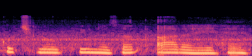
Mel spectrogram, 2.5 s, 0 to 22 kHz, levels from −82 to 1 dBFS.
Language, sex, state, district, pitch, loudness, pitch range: Hindi, female, Madhya Pradesh, Bhopal, 185 Hz, -18 LUFS, 175-195 Hz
